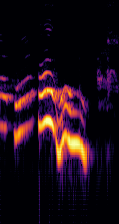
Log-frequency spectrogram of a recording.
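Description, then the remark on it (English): A dog lets out a few high, wavering whines and yelps that slide up and down in pitch, fairly loud, ending in a fainter whimper. “Yeah, I want my dog screaming.”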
